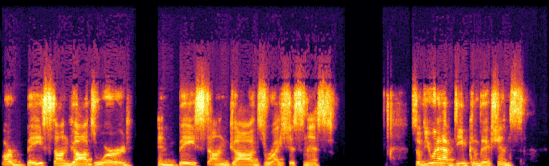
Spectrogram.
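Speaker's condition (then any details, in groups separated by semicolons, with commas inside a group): No condition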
